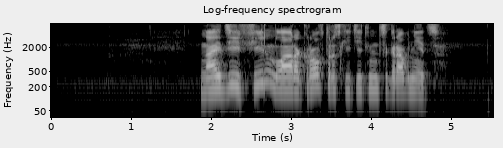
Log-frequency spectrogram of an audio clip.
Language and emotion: Russian, neutral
